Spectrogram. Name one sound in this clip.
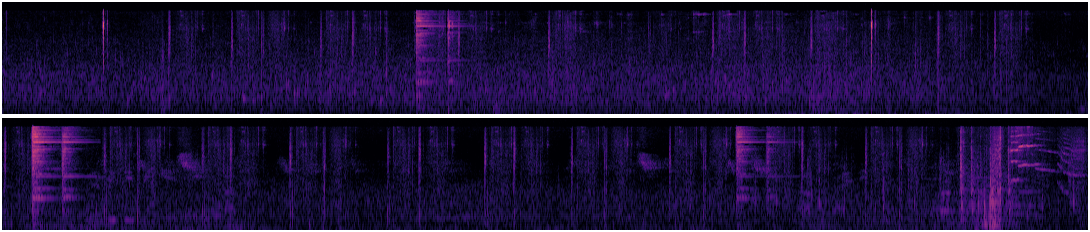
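Footsteps patter quickly on dirt.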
